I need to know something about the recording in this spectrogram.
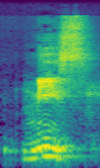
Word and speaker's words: niece: अब नीस में देखो, नीस किससे रिलेट करता है, कई बार बच्चे नीस की स्पेलिंग क्या करते हैं, NICE, वो नाइस बना देते हैं नीस का, अक्सर बच्चे ऐसा करते हैं, ठीक है। तो नीस को किससे रिलेट करना, पीस से, पीस, PIECE।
